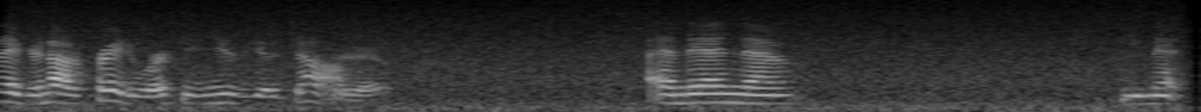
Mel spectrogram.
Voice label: Oral history with 54 year old black female Grand Junction Colorado and a 61 year old black, american english dialect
